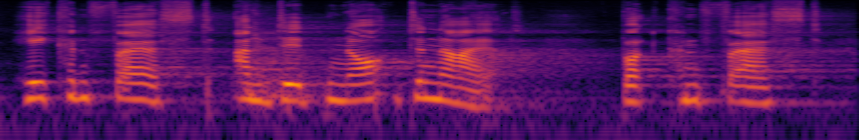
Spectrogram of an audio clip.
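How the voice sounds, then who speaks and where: With noticeable background noise behind her, a woman speaks at a very slow pace in a fairly high voice with ordinary pitch variation. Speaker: scripture reader. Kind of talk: reading scripture aloud.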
